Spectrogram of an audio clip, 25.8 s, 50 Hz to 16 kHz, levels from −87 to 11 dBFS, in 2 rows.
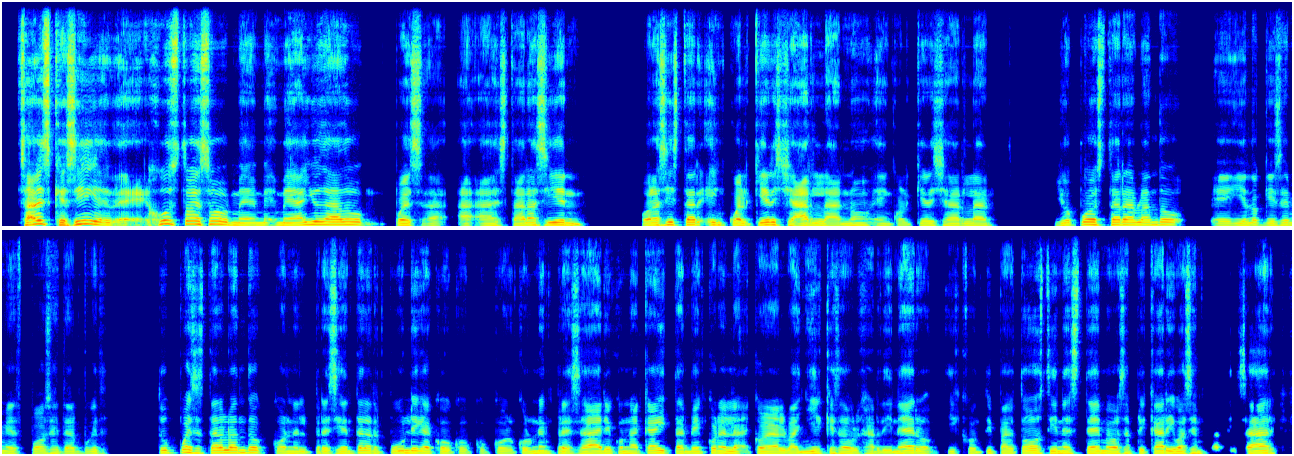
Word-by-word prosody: Sabes 230 0 +8
que 160 - +5
sí, 215 - +7
eh 180 -1 +2
eh, - - -4
justo 225 0 +4
eso 215 -2 +5
me 150 -1 -1
me 150 -2 -5
me 150 0 0
ha 155 - +2
ayudado, 190 0 +4 0.3
pues, 130 -2 +2
a 125 -1 -9
a 130 0 -5
a - - -3
estar 130 +5 -2
así 160 +1 +3
en 125 - -1 0.5
ahora 145 +4 +2
sí 180 - +4
estar 175 0 +3
en 170 -3 -1
cualquier 145 +5 +2
charla, 135 -3 0
¿no?, 140 +4 -5
en 130 -3 -8
cualquier 115 +6 -7
charla. 130 0 -4 0.6
Yo 155 +5 -4
puedo 185 +1 +6
estar 180 0 +3
hablando, 175 +1 +1 0.2
eh, 135 0 -5
y 135 0 -4
es 140 - -2
lo 160 -2 -4
que 140 - -5
dice 155 +4 -3
mi 145 -3 -4
esposa, 135 +3 -6
y 135 - -6
tal 130 -1 -5
poquito: 130 -4 -8 0.5
"Tú 170 0 -3
puedes 195 -1 +1
estar 165 +4 -1
hablando 180 -1 +2
con 140 -4 -5
el 125 -4 -6
presidente 135 +4 -3
de 165 - +1
la 160 - -2
república, 145 +1 -1
con 130 -2 -4
con 125 -1 -9
con 120 -1 -16
con 125 -2 -7
con 120 +2 -5
un 135 +4 -3
empresario, 135 0 -2
con 135 - -4
una 140 0 -4
calle, 165 +2 0
también 130 -5 -4
con 155 +4 -3
el 135 -6 -1
con 130 +2 -1
el 125 - +1
albañil 120 +3 -2
que 135 - -6
es 130 - -6
o 135 - +1
el 120 - -4
jardinero, 125 +6 -3
y 130 -1 -10
con 120 -4 -8
ti 130 - -7
para 120 -1 -5
todos 150 -1 -2
tienes 140 -2 -2
tema, 145 0 0
vas 135 -1 0
a - - -4
aplicar, 140 +4 -2
y 145 - +1
vas 130 -2 +1
a 140 - -2
empatizar, 140 +3 -3
140 Hz, 205 wpm, -22 LUFS, 130-160 Hz, 0.6 s, Sabes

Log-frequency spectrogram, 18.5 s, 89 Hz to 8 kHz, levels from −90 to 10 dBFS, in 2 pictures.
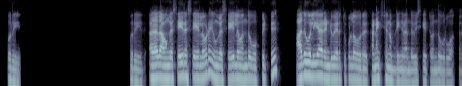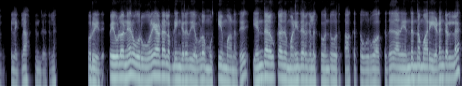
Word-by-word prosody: புரியுது. 110 -5 -6 2.2
புரியுது. 110 -3 -8
அதாவது 140 +1 +6
அவங்க 130 0 +3
செய்ற 150 +1 +5
செயலோடு, 135 +4 +1
இவங்க 130 -3 +1
செயலை 135 +1 +2
வந்து 130 +1 -1
ஒப்பிட்டு 135 +8 -5 0.5
அது 160 +4 +4
வழியா 150 -1 +4
2 130 -1 +1
பேருத்துக்குள்ள 130 0 -3
ஒரு 115 -1 -2
கனெக்ஷன் 125 0 -1
அப்படிங்கற 110 -1 -4
அந்த 105 0 -6
விஷயத்தை 105 0 -10
வந்து 100 +1 -6
உருவாக்குறது 95 -1 -12 0.2
இல்லைங்களா? 105 +3 -5 0.2
இந்த 100 - -11
இதுல. 105 +3 -12 0.7
புரியுது, 110 -4 0
இப்ப 145 - -2
இவ்வளோ 140 +1 +5
நேரம் 160 -1 +3
ஒரு 130 - +1
உரையாடல் 150 +1 +4
அப்படிங்கறது 125 -1 0
எவ்வளோ 120 +3 -1
முக்கியமானது, 110 -1 -2 0.3
எந்த 135 +4 +1
அளவுக்கு 140 0 +1
அது 130 -1 +1
மனிதர்களுக்கு 115 -1 0
வந்து 110 +2 -3
ஒரு 110 - -7
தாக்கத்த 110 +1 -9
உருவாக்குது. 110 +1 -5
அது 120 - 0
எந்தெந்த 130 +1 +1
மாரி 125 -1 +3
இடங்கள்ல, 135 +3 +1
125 Hz, 145 wpm, -24 LUFS, 110-135 Hz, 2.2 s, அதாவது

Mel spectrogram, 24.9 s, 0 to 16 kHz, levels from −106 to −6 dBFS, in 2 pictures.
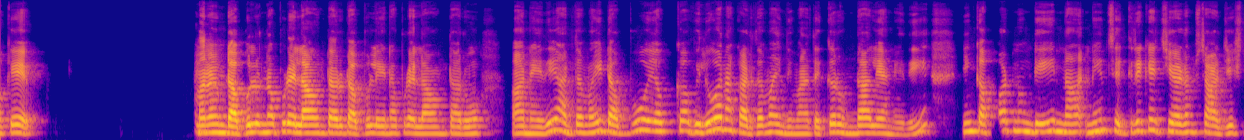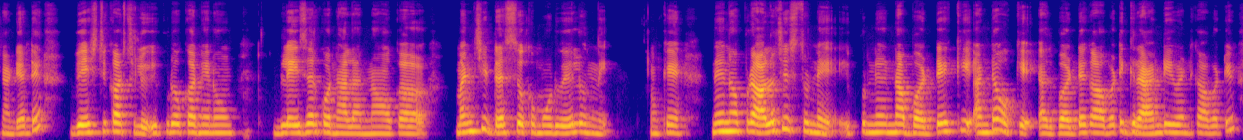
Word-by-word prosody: Okay. 205 +3 0 1.8
మనం 205 +2 +4
డబ్బులున్నప్పుడు 215 +4 +4
ఎలా 200 -1 +6
ఉంటారు? 195 -1 +1
డబ్బులు 180 +2 0
లేనప్పుడు 190 +1 -3
ఎలా 180 0 -1
ఉంటారు? 175 0 -4 0.4
అనేది 185 +2 -1
అర్థమై 210 0 -1
డబ్బు 200 +3 -1 0.2
యొక్క 240 +1 -4 0.2
విలువ 230 +6 +3
నాకర్థమైంది. 200 -4 -2
మన 180 - -4
దగ్గర 175 +6 -2
ఉండాలి 195 +1 -1
అనేది. 160 +1 -9 0.5
ఇంక 240 +1 +1
అప్పటినుండి 240 0 -2 0.2
నా 215 - -1 0.2
నేను 250 +3 -1
సెగ్రిగేట్ 245 +4 -3
జేయడం 220 -1 0
స్టార్ట్ 195 -5 -3
జేషినండి. 180 -2 -5
అంటే 185 - -1 0.4
వేస్ట్ 210 +2 +5
ఖర్చులు 225 -7 +2
ఇప్పుడొక 215 +1 0
నేను 200 0 -1 0.6
బ్లేజర్ 200 +2 +3
కొనాలన్నా, 180 -2 -1
ఒక 180 +2 -5 0.6
మంచి 240 +5 +3
డ్రెస్ 200 +1 +2
ఒక 215 0 -5
మూడు 195 -1 -1
వేలుంది. 200 -3 -1 0.5
ఓకే? 200 +2 -1 0.4
నేనప్పుడు 240 0 +5
ఆలోచిస్తుండే. 240 -2 +2 0.2
ఇప్పుడు 195 +4 -5
నేను 215 -1 +1
నా 215 - +4
బర్త్‌డేకి 225 +7 +1
అంటే 210 +5 +1
ఓకే. 405 - -2 0.2
అది 180 -1 -3
బర్త్‌డే 185 +2 +2
గాబట్టి, 200 +3 0
గ్రాండ్ 185 +1 +3
ఈవెంట్ 205 -2 -1
కాబట్టి 190 +4 -4
205 Hz, 135 wpm, -23 LUFS, 185-225 Hz, 1.8 s, ఎలా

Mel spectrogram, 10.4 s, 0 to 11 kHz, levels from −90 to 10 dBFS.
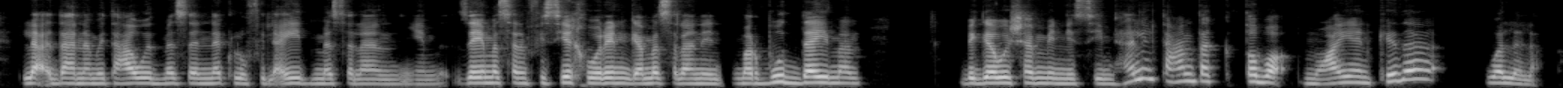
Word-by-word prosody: لأ 200 +1 +2
ده 195 +1 0
أنا 185 0 -3
متعوّد 185 0 0
مثلًا 190 0 -2
ناكله 190 0 -4
في 175 - -13
العيد 190 -2 -2
مثلًا 175 -1 -5 0.3
ي 160 +2 -14
زي 205 +1 +3
مثلًا 205 -1 -1
فسيخ 200 +3 0
ورنجة 195 -1 +3
مثلًا 185 -1 0
ن 180 -1 -2
مربوط 190 +6 +2
دايمًا 205 -1 +4 0.7
بجو 205 +3 +5
شَم 200 -1 0
النسيم. 180 -1 -4
هل 270 - -1
أنت 350 -1 -4
عندك 260 +1 -2
طبق 235 -5 +4
معيّن 195 +5 -1
كده 330 - +1 0.3
والّا 205 -3 +1
لأ؟ 155 -2 -11
195 Hz, 165 wpm, -20 LUFS, 185-210 Hz, 0.7 s, بجو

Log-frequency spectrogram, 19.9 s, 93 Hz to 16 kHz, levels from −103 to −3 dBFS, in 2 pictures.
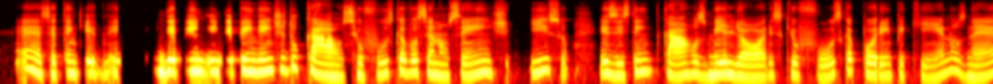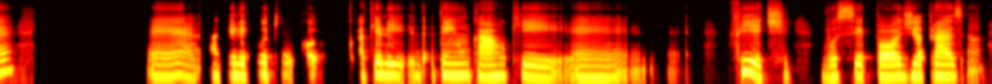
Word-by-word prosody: É, 240 - +2
você 180 0 -1
tem 185 +2 -1
que 190 +1 +2
in 190 +2 -2 0.4
indepen 210 0 +8
independente 205 +3 +5
do 250 +3 0
carro, 165 -10 +6
se 160 +5 -2
o - - +1
Fusca 185 +6 0
você 195 0 +1
não 165 -2 -1
sente 180 +5 -2 0.2
isso, 215 +3 -1 0.3
existem 185 +3 +1
carros 170 0 +4
melhores 165 -2 +2
que 175 - -3
o - - -5
Fusca, 160 +7 -4
porém 165 -5 -1
pequenos, 160 +5 -7
né 160 +8 -4 1.3
É, 155 0 -7
aquele 160 +1 -3
cot 175 -1 -4 0.2
co - - -4 0.4
aquele 165 -4 -2 0.3
tem 165 -2 -3
um 170 0 -5
carro 155 0 0
que 150 -4 -6
eh, 145 0 -8 1.0
Fiat, 165 -5 -3 0.3
você 150 +2 -5
pode 155 0 +1
ir - - +3
atrás 155 -1 -1
hã. 210 -2 -15
170 Hz, 125 wpm, -22 LUFS, 155-200 Hz, 1.3 s, indepen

